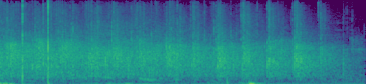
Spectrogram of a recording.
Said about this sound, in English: Go ahead and clap for him, too. We'll just clap a lot.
